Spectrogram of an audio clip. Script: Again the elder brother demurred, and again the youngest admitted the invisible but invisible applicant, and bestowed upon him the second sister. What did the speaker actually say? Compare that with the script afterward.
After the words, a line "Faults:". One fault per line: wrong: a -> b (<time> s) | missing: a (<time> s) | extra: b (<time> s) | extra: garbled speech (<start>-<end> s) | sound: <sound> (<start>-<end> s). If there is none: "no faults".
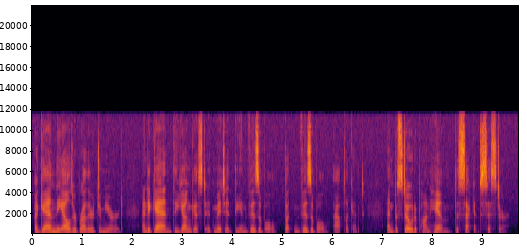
Again the elder brother demurred, and again the youngest admitted the invisible but invisible applicant, and bestowed upon him the second sister.
Faults:
no faults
